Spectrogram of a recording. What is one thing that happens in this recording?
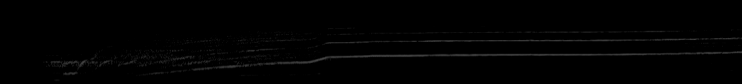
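An electric motor whines faintly and slowly rises in pitch.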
